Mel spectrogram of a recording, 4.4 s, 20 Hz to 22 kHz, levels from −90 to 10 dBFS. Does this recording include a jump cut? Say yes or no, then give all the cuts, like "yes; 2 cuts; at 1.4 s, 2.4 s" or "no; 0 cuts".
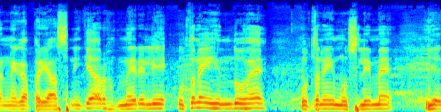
no; 0 cuts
